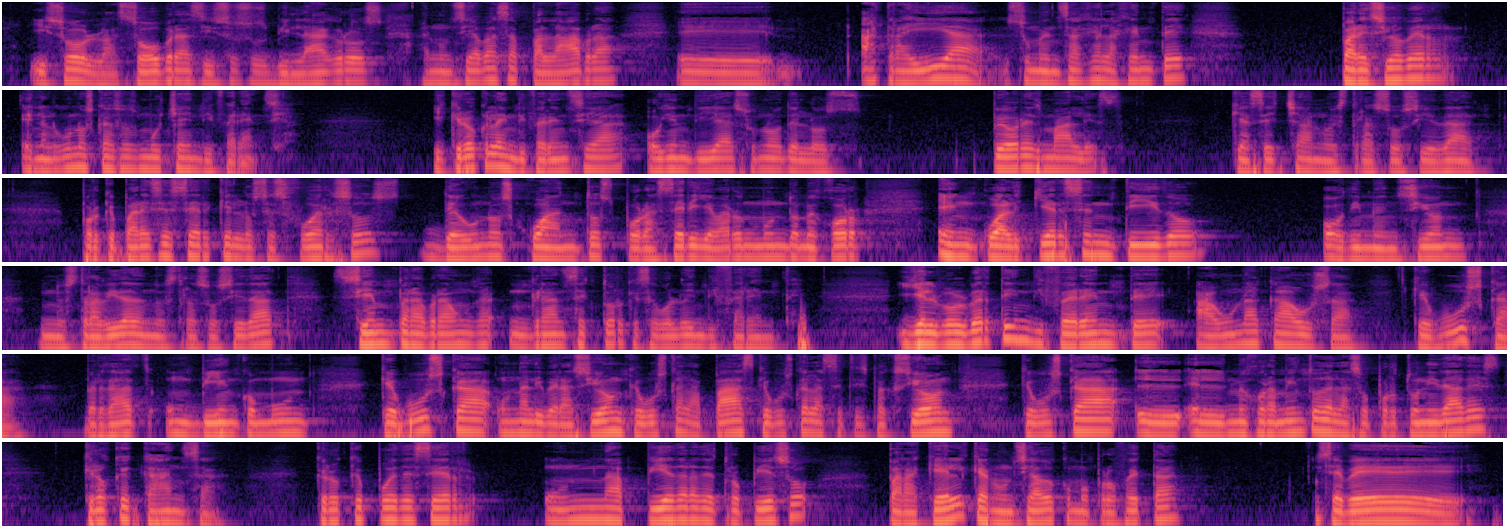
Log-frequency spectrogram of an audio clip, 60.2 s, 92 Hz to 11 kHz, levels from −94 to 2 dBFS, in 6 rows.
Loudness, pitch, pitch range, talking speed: -30 LUFS, 115 Hz, 105-125 Hz, 130 wpm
